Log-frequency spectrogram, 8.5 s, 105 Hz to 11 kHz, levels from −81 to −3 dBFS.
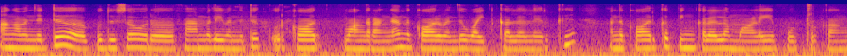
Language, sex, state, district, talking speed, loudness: Tamil, female, Tamil Nadu, Namakkal, 155 wpm, -18 LUFS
